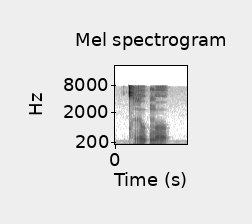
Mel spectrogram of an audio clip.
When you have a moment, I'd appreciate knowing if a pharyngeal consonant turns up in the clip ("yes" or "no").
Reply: no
